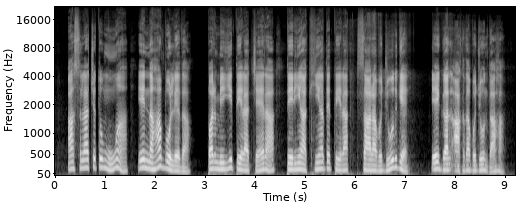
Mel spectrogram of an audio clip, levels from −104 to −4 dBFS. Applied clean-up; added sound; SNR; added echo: neural mask model DeepFilterNet 3.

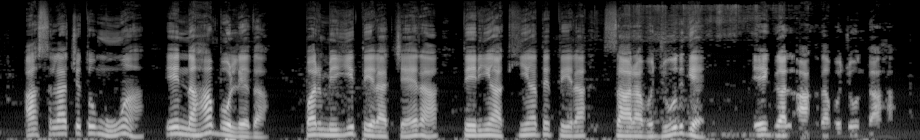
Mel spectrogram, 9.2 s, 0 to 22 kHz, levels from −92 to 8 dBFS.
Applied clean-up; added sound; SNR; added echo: classical method spectral subtraction.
